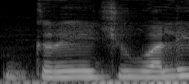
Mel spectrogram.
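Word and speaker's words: gradually: ग्रेजुअली उच्चारण है, जब भी डी के बाद यू आ जाती है तो यू की वजह से इसका उच्चारण डी यू का डू नहीं होता है, जू हो जाता है।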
